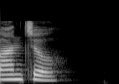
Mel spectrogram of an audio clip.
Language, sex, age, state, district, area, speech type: Odia, female, 18-30, Odisha, Boudh, rural, read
